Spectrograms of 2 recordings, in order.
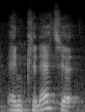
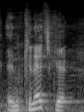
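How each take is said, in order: Both takes have the same delivery.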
